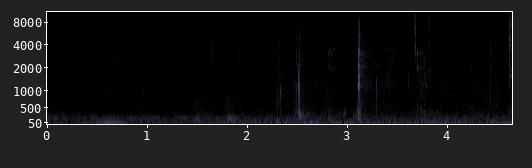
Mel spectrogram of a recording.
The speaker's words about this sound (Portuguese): Deixa-me só me dar aqui um golinho de água.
